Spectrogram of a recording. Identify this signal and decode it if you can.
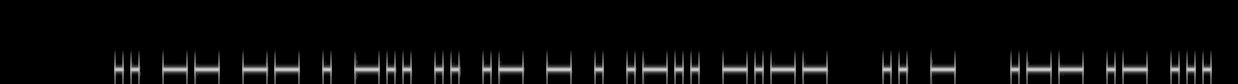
Morse code, heard as a keyed tone, about 15 wpm, 700 Hz. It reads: IMMEDIATELY IT WAS
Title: Sentences from Top 1100 Words 15wpm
